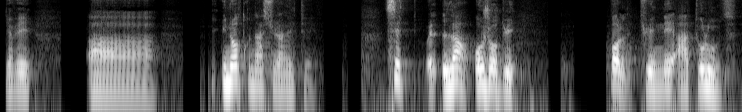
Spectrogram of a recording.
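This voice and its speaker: High-voiced pastor with an English accent, slow sermon. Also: male voice, darkish tone. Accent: English-speaking accent in French. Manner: jokey, chats with the congregation, frequent hesitations. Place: church service.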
